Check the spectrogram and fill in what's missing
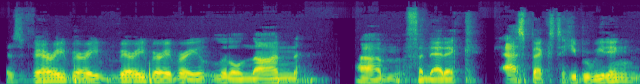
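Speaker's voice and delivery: usual speaking voice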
